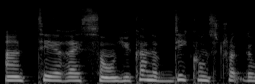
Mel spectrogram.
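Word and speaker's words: intéressant: it's usually really mispronounced people say either an taeho song or anti song just like in English you skip the middle or a yes you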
